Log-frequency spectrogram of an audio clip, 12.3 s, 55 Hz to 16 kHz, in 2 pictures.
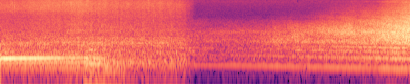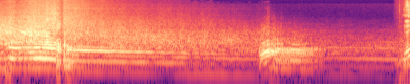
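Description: A Lamborghini Aventador with a 6.5-litre 700-horsepower V12 accelerates through the gears, the engine note climbing loudly and then dropping sharply at each shift, close and alone.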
